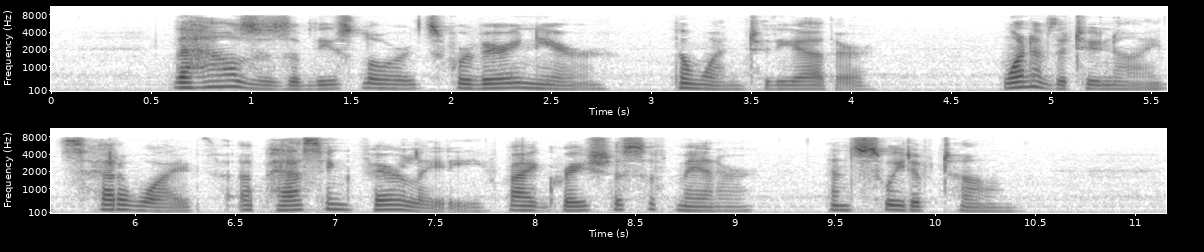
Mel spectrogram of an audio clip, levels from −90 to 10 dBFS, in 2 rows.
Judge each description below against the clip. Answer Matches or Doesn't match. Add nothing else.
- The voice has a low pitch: Doesn't match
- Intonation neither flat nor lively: Matches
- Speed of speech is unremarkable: Matches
